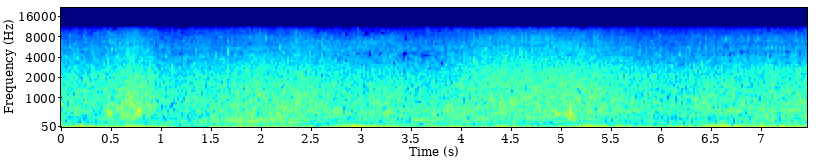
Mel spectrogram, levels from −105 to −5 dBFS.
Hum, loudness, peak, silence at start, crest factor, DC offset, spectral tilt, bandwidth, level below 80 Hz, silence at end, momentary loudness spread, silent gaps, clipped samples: none; -49 LUFS; -30 dBFS; 0 s; 18 dB; under 0.1%; -3 dB/octave; 11.5 kHz; -56 dBFS; 0 s; 6 LU; none; under 0.1%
